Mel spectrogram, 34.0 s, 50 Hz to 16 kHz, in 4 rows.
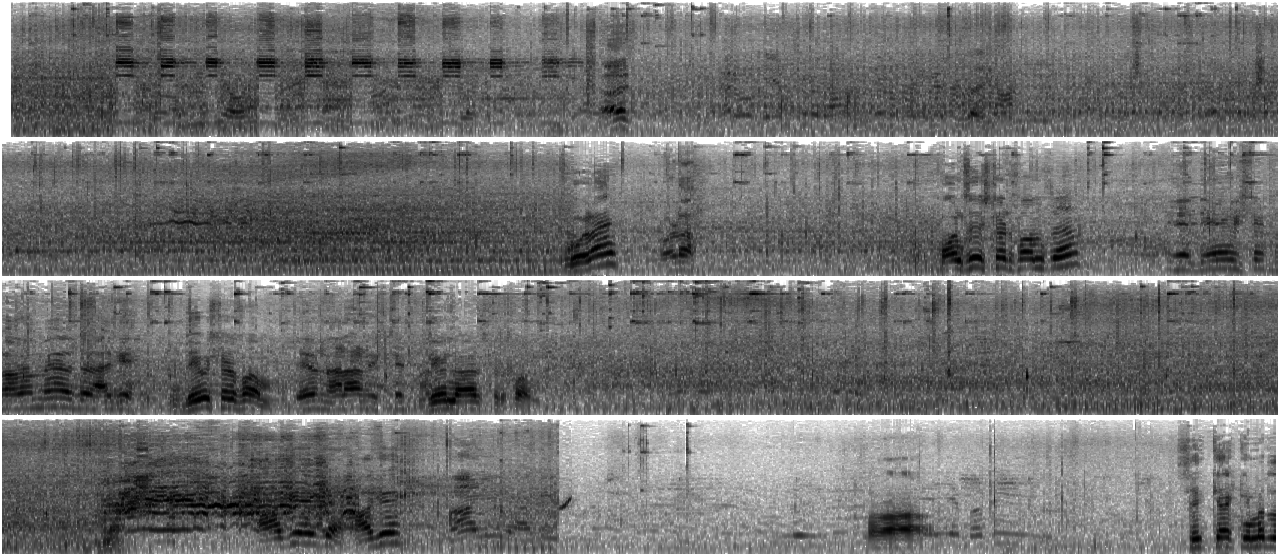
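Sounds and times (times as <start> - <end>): horse hooves clopping on pavement: 0.1 - 29.2
crowd chatter: 0.6 - 11.6, 13.2 - 25.9.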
